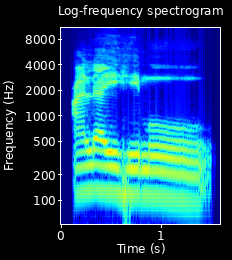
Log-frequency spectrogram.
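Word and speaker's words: عَلَيْهِمُ: Jadi dibaca alaihimu. Jadi dibaca 2 harokat itu mim jamak.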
